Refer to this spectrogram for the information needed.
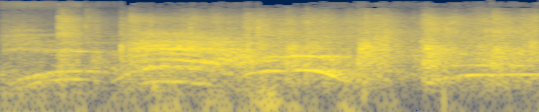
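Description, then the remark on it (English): A crowd claps and cheers steadily in greeting for Brooks Hall, the latest member of the University of Dayton Athletic Hall of Fame: dense loud applause mixed with rising and falling whoops and shouts that swell and dip throughout. “Uh, since you're the mood to cheer for things,”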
